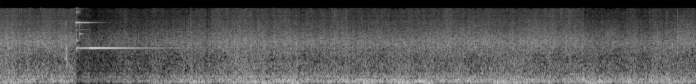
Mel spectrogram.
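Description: Heavy storm rain beating on a car's windshield and body, with a steady low rumble underneath. About a second in there is a sharp click followed by a short high tone.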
